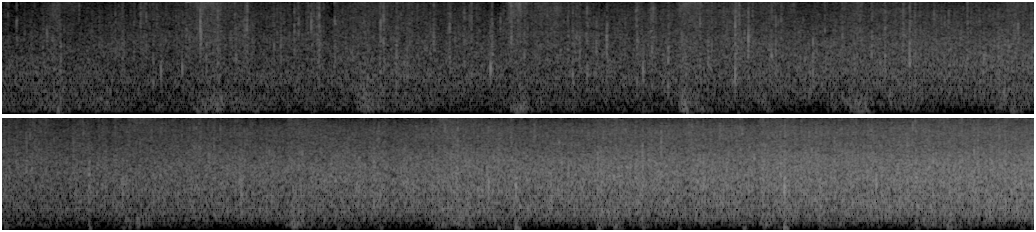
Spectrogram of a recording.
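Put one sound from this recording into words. Wind blows steadily outdoors and slowly grows louder.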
